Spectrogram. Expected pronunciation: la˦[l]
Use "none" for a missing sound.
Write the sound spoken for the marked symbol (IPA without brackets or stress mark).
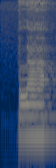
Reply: none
